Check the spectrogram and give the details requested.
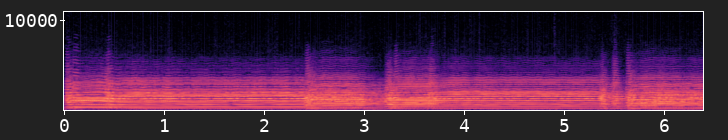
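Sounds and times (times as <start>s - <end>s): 
brass melody loop in A minor: 0.0s - 6.3s.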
